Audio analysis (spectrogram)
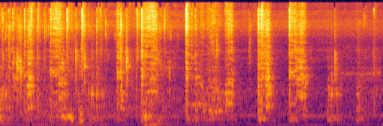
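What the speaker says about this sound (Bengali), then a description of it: "এবার দেব গোটা জিরে, এটা একটু নেড়ে নেব" A spoon scraping and stirring whole cumin seeds with crushed whole garam masala in a pan, with rhythmic metallic clinks and scrapes and a faint sizzle underneath.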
